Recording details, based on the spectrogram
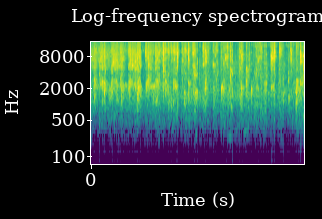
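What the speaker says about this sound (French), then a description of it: "Vous pouvez applaudir vos candidats." A crowd applauds steadily at a political rally in Lille, dense clapping from many hands filling the whole stretch at a constant, moderately loud level.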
